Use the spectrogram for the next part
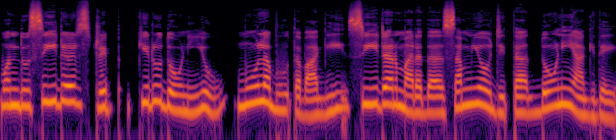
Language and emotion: Kannada, neutral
